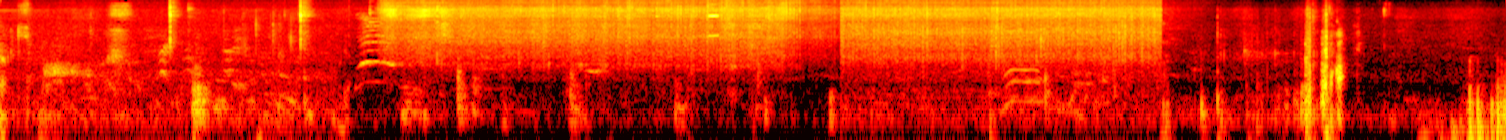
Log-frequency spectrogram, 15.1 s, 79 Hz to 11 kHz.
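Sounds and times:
meat sizzling in a frying pan: 0:03.8 - 0:11.6.

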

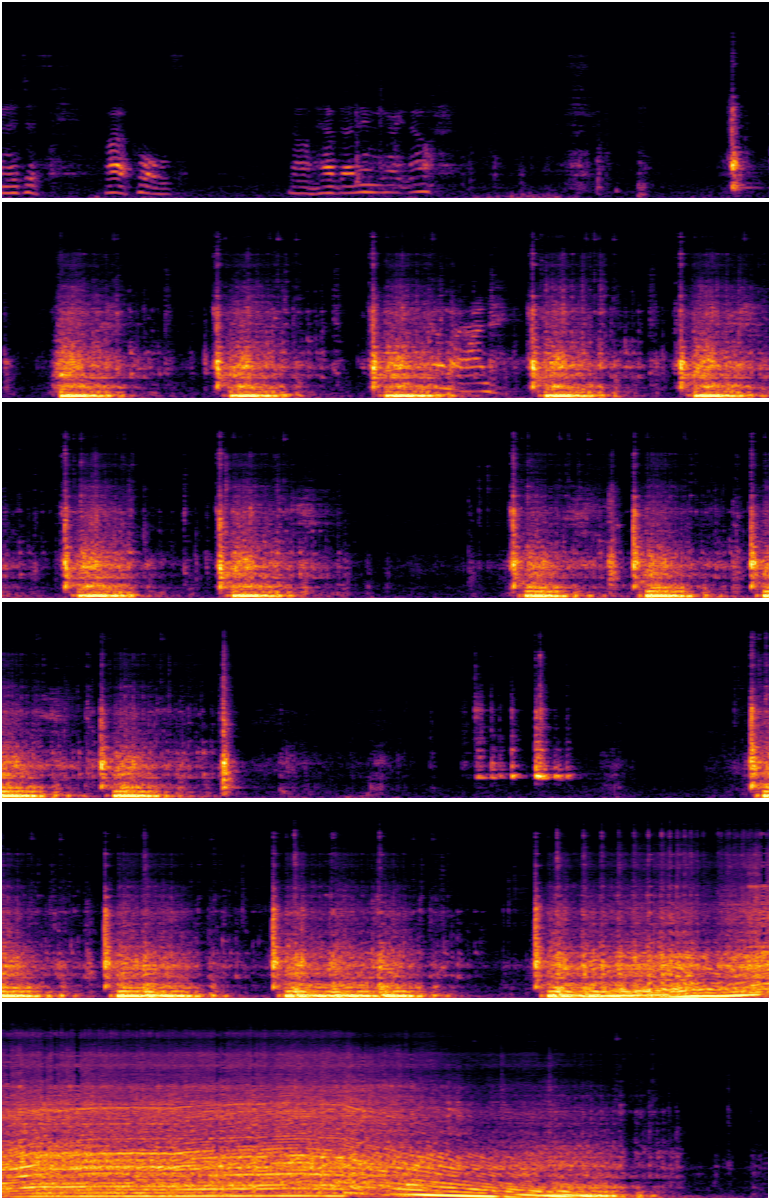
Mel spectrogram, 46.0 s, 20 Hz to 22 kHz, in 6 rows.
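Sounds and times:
snowmobile engine cranking: 0:08.1 - 0:18.7, 0:20.3 - 0:25.3, 0:30.4 - 0:45.2
two-stroke engine running: 0:08.2 - 0:09.2, 0:09.8 - 0:10.8, 0:11.4 - 0:12.3, 0:13.0 - 0:16.8, 0:17.6 - 0:18.4, 0:20.4 - 0:25.0, 0:30.5 - 0:35.2, 0:36.0 - 0:45.0.

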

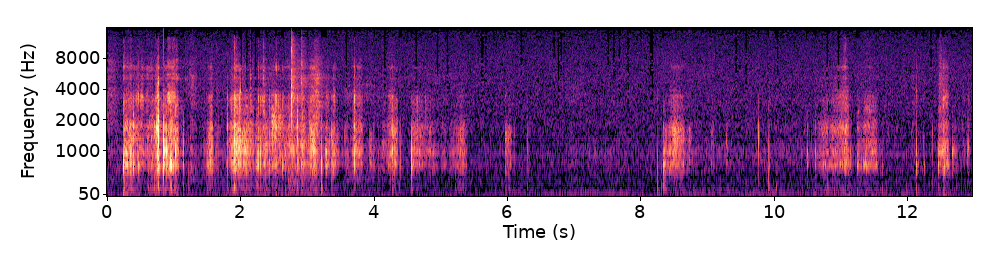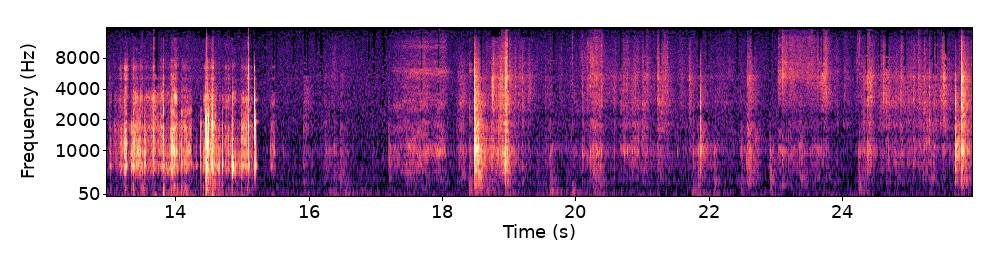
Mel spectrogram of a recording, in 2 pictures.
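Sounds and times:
vinyl sheets rubbing and rustling: 0:00.0 - 0:05.4, 0:08.3 - 0:09.0, 0:10.5 - 0:11.7, 0:12.4 - 0:15.6, 0:17.2 - 0:25.9
paper handling sounds: 0:00.2 - 0:05.4, 0:18.4 - 0:25.9.

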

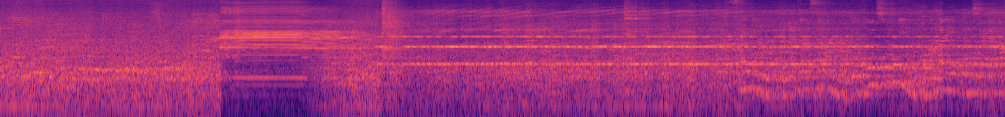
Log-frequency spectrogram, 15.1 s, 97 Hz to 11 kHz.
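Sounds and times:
crowd murmur: 0:00.0 - 0:15.0
electronic warning buzzer: 0:03.3 - 0:05.2.

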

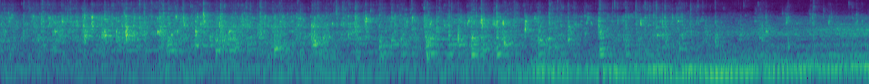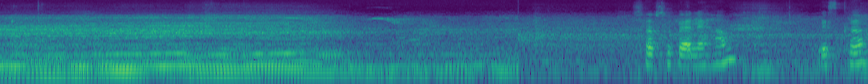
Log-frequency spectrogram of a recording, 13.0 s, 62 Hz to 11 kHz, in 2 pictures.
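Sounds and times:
milk pouring into saucepan: 0:00.0 - 0:06.8.

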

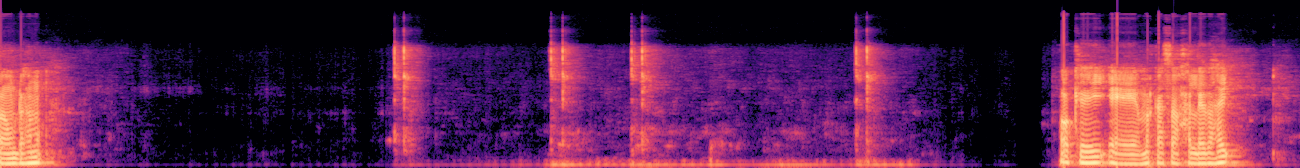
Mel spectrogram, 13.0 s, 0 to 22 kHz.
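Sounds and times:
faint low hum: 0:02.6 - 0:09.8
computer mouse clicks: 0:03.9 - 0:04.3, 0:05.5 - 0:07.4, 0:08.5 - 0:09.1.

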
